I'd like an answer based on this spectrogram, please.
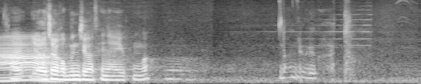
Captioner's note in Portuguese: Respira pesadamente; sussurra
